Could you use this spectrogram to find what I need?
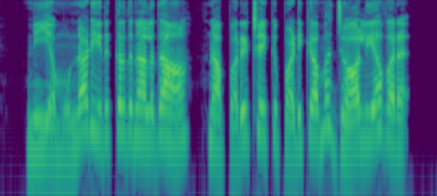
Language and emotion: Tamil, happy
